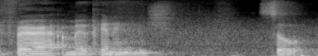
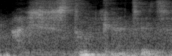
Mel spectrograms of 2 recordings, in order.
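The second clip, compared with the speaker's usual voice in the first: breathy whispered exasperation, no voice at all; whispered aside; 14 dB quieter than usual. Acted. Host whispering his frustration to viewers, exasperated whisper. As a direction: whisper it to yourself in disbelief.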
